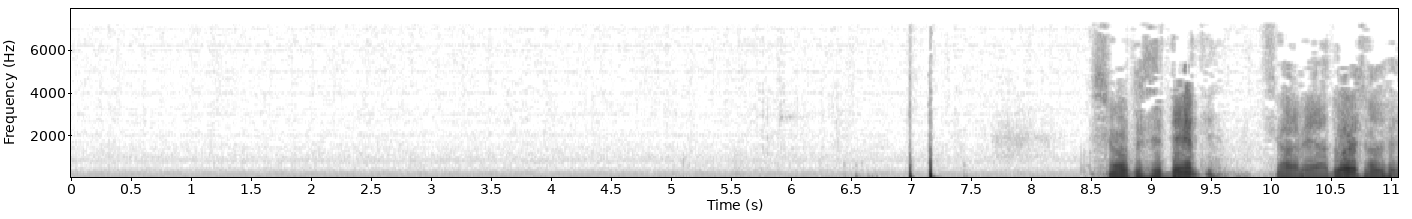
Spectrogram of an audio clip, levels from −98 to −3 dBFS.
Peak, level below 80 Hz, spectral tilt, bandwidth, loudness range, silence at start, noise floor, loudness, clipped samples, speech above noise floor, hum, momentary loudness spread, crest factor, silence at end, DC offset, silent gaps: -6 dBFS; -52 dBFS; -8.5 dB/octave; 7 kHz; 9 LU; 7.15 s; -74 dBFS; -30 LUFS; under 0.1%; 45 dB; 60 Hz at -75 dBFS; 16 LU; 28 dB; 0 s; under 0.1%; none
